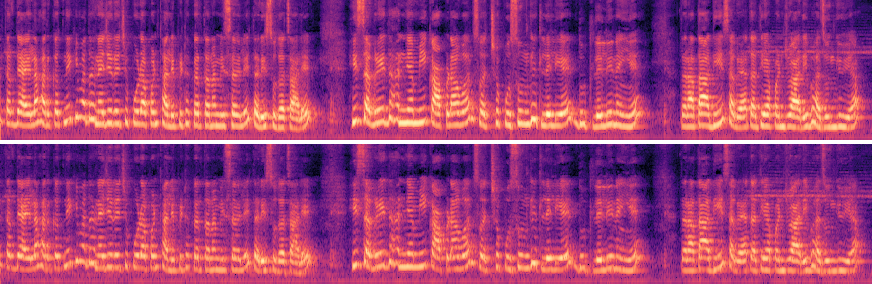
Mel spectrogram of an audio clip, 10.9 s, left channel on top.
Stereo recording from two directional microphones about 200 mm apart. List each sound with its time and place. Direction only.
0.1 s a woman's voice: 40° left (ahead or behind)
